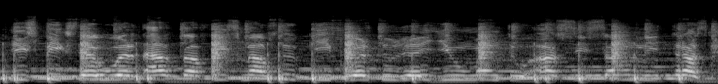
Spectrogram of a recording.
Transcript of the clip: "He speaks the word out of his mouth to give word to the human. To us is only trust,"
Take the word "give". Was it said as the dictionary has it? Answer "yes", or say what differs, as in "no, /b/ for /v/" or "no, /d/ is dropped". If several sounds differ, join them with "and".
no, /p/ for /v/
